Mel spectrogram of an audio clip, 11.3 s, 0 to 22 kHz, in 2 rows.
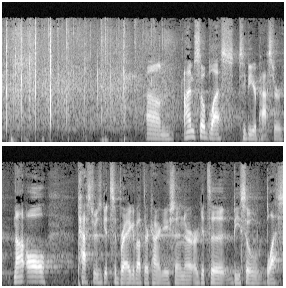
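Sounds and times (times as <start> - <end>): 
audience applauding: 0.0 - 3.6
speech: 2.9 - 11.2.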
